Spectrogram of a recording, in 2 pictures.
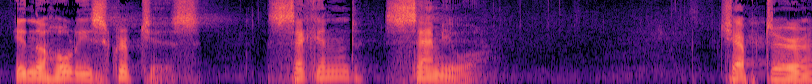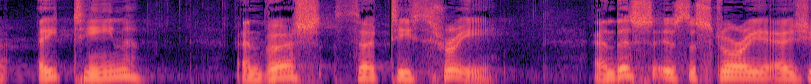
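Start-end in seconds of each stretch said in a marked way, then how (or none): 2.0-9.8 slow, each word apart; slow, spaced reference. Shown as a demonstration. Preacher repeating the reference to the congregation, slow and spaced. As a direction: dictate it slowly so they can find it. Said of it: "I want you to turn over here".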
